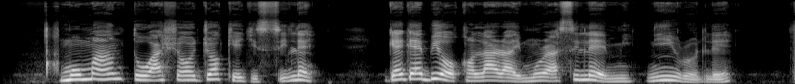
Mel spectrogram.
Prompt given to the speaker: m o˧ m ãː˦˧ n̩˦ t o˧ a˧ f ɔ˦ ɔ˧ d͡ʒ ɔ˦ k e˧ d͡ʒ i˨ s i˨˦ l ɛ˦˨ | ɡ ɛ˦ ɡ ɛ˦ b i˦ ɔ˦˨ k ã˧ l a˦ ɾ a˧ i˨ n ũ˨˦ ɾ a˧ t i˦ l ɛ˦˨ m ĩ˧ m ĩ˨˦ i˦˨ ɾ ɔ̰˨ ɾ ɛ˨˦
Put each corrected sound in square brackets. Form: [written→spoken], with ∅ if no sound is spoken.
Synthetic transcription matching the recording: m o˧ m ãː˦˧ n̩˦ t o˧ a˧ [f→ʃ] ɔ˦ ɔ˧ d͡ʒ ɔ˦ k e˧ d͡ʒ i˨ s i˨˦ l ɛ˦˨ | ɡ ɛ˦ ɡ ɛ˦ b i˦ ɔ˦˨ k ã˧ l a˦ ɾ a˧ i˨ [n→m] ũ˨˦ ɾ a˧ [t→s] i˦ l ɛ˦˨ m ĩ˧ [m→n] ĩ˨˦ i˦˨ ɾ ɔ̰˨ [ɾ→l] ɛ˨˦

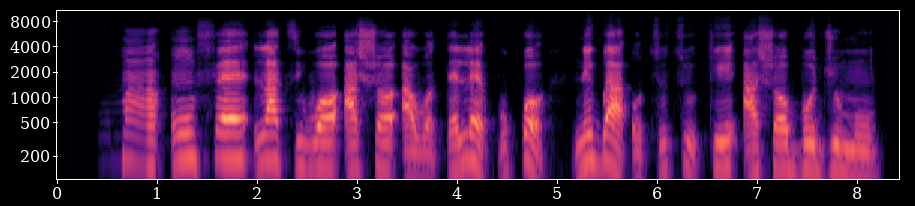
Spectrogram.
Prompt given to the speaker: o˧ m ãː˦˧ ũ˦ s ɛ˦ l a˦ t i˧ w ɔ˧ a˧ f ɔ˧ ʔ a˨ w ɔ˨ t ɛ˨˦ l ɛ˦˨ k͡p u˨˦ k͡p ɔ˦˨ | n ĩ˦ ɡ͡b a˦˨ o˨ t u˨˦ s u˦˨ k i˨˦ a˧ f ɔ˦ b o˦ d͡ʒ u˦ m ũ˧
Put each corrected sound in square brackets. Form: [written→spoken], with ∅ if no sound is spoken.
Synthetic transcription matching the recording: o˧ m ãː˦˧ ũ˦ [s→f] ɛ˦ l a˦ t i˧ w ɔ˧ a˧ [f→ʃ] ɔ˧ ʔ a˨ w ɔ˨ t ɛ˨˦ l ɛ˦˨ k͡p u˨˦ k͡p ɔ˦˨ | n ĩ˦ ɡ͡b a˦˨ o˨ t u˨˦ [s→t] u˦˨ k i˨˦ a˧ [f→ʃ] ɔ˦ b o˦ d͡ʒ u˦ m ũ˧

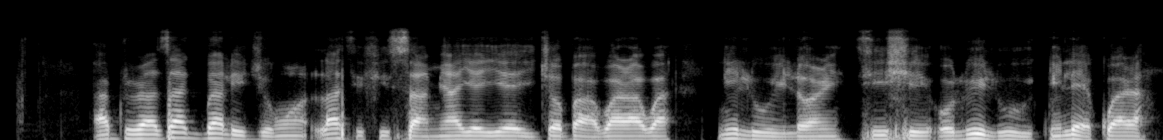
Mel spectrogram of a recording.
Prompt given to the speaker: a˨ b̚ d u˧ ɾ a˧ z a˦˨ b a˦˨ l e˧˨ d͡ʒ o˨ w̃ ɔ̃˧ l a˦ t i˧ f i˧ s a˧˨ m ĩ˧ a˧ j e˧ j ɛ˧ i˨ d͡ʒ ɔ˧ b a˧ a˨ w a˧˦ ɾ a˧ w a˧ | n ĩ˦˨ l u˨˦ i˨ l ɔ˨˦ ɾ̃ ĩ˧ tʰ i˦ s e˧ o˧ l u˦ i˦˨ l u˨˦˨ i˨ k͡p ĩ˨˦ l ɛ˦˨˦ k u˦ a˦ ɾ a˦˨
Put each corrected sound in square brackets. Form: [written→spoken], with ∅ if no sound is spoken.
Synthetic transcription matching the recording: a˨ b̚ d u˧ ɾ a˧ z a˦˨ [b→ɡ͡b] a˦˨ l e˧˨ d͡ʒ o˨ w̃ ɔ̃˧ l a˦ t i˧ f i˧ s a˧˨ m ĩ˧ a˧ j [e˧→ɛ˧] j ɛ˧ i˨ d͡ʒ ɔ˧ b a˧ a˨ w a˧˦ ɾ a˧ w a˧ | n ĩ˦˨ l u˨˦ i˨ l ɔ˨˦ ɾ̃ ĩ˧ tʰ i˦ [s→ʃ] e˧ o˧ l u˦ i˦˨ l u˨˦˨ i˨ k͡p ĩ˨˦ l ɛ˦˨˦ k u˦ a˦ ɾ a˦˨

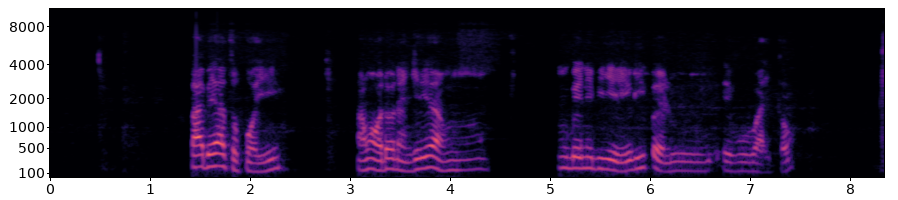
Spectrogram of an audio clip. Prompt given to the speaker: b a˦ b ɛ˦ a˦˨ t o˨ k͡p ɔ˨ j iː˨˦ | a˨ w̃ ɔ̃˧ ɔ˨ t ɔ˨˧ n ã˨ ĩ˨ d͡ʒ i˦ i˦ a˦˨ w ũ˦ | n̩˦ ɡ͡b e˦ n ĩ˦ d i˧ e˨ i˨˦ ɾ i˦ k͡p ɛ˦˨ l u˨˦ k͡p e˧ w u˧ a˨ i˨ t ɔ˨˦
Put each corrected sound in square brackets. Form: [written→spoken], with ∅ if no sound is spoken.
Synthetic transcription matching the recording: b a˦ b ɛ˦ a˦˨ t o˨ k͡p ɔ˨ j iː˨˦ | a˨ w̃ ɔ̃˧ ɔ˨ [t→d] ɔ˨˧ n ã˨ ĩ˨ d͡ʒ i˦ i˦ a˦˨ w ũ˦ | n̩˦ ɡ͡b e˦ n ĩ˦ [d→b] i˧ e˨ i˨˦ ɾ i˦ k͡p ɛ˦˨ l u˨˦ [k͡p→∅] e˧ w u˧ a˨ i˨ t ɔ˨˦

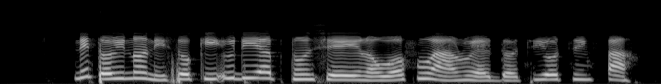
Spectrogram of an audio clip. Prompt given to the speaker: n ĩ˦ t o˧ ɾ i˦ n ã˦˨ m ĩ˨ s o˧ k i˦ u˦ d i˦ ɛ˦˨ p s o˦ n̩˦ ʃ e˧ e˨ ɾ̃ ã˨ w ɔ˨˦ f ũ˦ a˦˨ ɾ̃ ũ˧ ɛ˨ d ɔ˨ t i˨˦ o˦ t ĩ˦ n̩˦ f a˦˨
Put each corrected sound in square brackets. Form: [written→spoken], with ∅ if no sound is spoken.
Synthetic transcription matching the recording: n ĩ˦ t o˧ ɾ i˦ n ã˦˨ [m→n] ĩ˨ s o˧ k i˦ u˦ d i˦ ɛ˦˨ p [s→t] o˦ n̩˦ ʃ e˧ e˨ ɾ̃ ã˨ w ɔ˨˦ f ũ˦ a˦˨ ɾ̃ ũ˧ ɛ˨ d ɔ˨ t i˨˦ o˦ t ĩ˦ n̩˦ f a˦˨

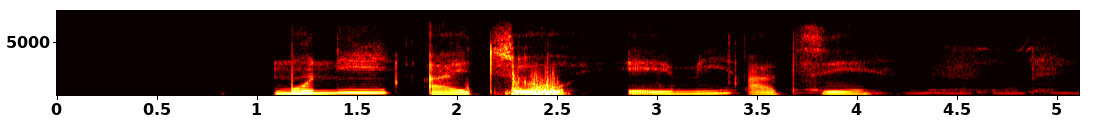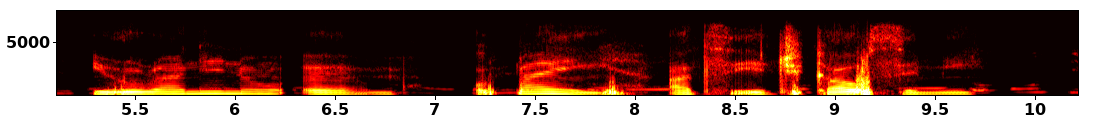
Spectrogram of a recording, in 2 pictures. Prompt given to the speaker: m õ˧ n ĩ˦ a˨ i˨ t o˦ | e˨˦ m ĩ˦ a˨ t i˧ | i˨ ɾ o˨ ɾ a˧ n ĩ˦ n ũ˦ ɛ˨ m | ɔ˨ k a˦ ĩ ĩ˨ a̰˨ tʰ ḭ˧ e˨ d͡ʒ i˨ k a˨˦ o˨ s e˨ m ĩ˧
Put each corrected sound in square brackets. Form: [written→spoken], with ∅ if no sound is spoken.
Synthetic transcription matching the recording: m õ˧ n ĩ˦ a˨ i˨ t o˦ | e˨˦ m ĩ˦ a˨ t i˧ | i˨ ɾ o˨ ɾ a˧ n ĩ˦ n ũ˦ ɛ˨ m | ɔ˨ [k→k͡p] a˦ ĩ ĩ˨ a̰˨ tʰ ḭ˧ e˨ d͡ʒ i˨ k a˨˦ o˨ s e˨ m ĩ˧

